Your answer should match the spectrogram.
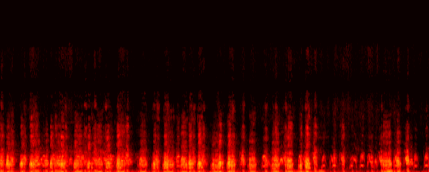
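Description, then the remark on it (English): Several ducks quack continuously, a dense, overlapping chorus of nasal calls with no pauses, loud throughout. “I'm going to share with you what the ducks are doing.”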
